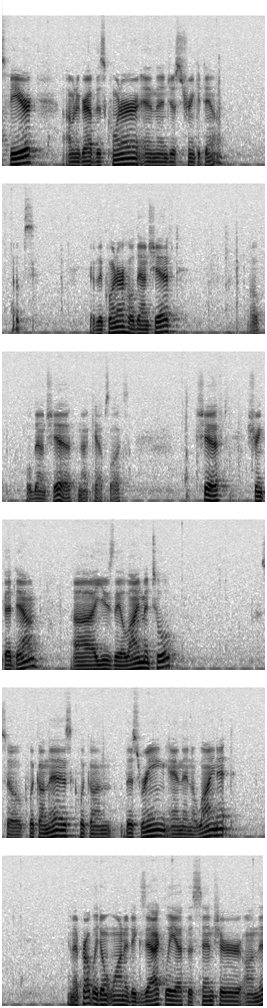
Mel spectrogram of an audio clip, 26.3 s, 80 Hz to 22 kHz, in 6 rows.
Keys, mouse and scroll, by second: 1.9 Caps_Lock, 4.3 click, 5.4 Caps_Lock, 5.4 click, 6.0 Caps_Lock, 7.8 Caps_Lock, 12.8 Right, 14.9-16.8 right drag, 15.5 right click, 16.8 click, 18.4 shift+click, 20.7 click, 24.6-26.2 right drag.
